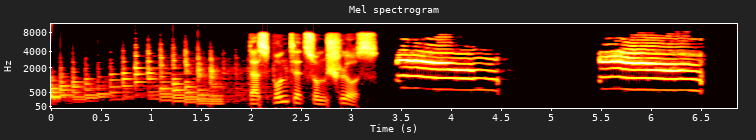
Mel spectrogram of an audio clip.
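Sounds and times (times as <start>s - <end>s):
speech: 1.2s - 3.3s
cat meowing: 3.4s - 4.6s, 5.5s - 6.6s.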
